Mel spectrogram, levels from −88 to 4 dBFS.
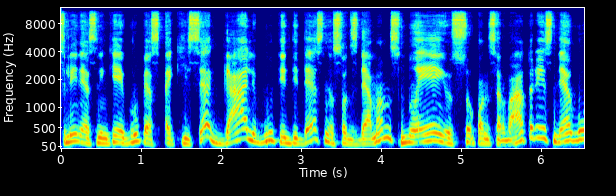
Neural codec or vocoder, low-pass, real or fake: vocoder, 44.1 kHz, 128 mel bands, Pupu-Vocoder; 10.8 kHz; fake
